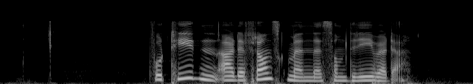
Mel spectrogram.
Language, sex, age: Norwegian, female, 47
